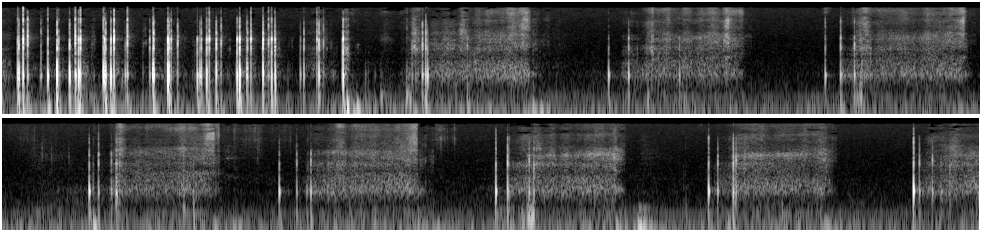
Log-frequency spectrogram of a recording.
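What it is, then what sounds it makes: Small cardboard box. Long pink acrylic nails tap and scratch a small, white, printed cardboard iPhone box that is closed, hollow and held upright. A quick run of sharp, dry clicks opens the clip, then gives way to soft, papery scratching strokes broken by short pauses.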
